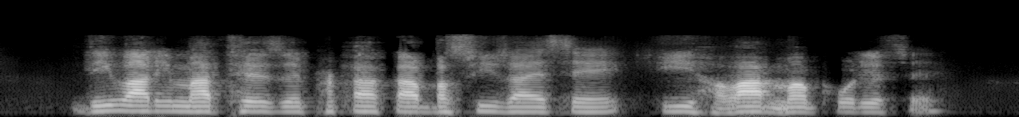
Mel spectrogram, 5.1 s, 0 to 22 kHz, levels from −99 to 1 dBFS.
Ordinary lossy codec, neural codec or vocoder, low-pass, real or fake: AAC, 32 kbps; codec, 16 kHz, 0.5 kbps, X-Codec, WavLM features, trained on Multilingual LibriSpeech; 7.2 kHz; fake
